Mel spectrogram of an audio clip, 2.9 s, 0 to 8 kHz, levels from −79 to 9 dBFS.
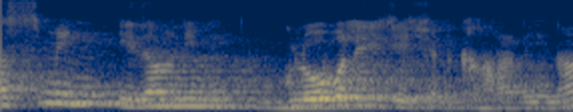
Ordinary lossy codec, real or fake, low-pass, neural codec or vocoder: none; real; none; none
